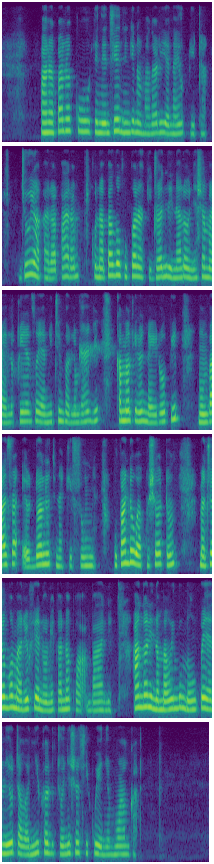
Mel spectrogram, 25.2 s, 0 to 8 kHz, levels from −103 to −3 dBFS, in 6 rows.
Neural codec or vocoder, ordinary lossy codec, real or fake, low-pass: autoencoder, 22.05 kHz, a latent of 192 numbers a frame, VITS, trained on one speaker; Opus, 64 kbps; fake; 7.2 kHz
